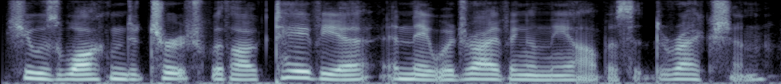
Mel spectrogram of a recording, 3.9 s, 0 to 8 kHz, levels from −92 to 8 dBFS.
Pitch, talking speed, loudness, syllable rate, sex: 180 Hz, 230 wpm, -17 LUFS, 6.6 syllables/s, female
